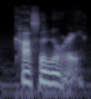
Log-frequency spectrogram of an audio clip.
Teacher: we naturally have a schwa there at the end of casa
